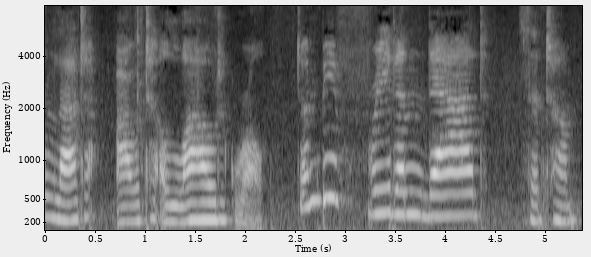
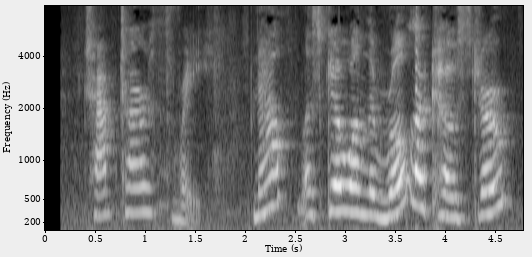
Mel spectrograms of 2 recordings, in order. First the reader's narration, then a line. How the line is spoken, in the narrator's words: Robbie shouted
